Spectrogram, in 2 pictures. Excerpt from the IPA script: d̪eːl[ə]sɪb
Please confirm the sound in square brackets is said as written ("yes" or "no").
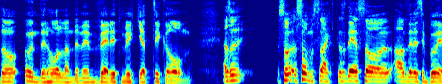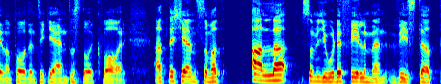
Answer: yes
